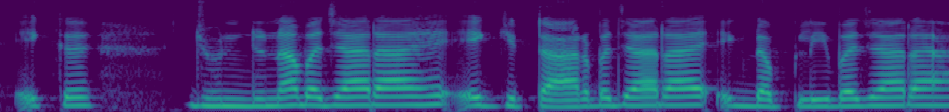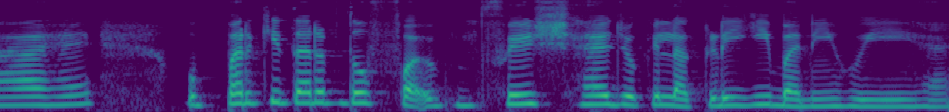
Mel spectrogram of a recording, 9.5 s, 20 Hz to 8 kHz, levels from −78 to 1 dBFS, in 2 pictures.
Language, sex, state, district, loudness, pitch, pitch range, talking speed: Hindi, female, Bihar, Araria, -32 LUFS, 210 Hz, 195-225 Hz, 185 wpm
